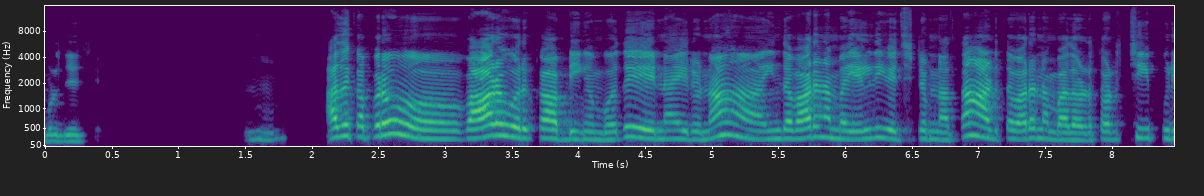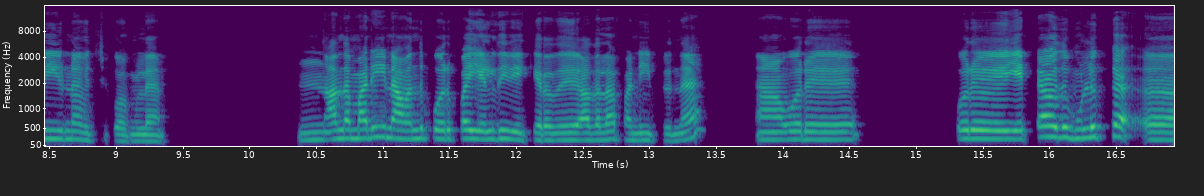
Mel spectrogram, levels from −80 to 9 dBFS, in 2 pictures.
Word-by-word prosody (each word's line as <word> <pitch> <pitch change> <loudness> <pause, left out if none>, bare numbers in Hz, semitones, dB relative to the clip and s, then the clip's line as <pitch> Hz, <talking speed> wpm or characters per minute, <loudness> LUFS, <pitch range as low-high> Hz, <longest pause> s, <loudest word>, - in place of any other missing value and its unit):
முடிஞ்சுச்சு. 160 -1 -9 1.2
ம் 185 0 -17 0.4
அதுக்கு 280 +1 +3
அப்புறம் 300 +6 +4 0.5
வாரம் 285 +5 +8
ஒருக்கா 240 -1 0
அப்டிங்கபோது 200 +3 -4 0.2
என்ன 215 0 -6
ஆயிரும்னா, 210 +4 -1 0.4
இந்த 225 +1 -3
வாரம் 260 +3 +4
நம்ப 230 -4 -1
எழுதி 235 +4 -2
வச்சுட்டோம்ன்னாதான் 220 +6 -1
அடுத்த 240 - -1
வாரம் 225 +2 +1
நம்ப 205 -3 -3
அதோட 185 -1 -2
தொடர்ச்சி 205 +4 -6 0.2
புரியுன்னு 220 -2 -3
வச்சுக்கோங்களேன். 165 -2 -7 1.1
ம். 195 +1 -8
அந்த 230 +2 0
மாரி 235 +3 +1
நான் 220 -1 +4
வந்து 225 +2 -5
பொறுப்பா 220 +1 -2
எழுதி 215 +2 -2
வைக்கிறது 185 -1 -3
அதெல்லாம் 195 +2 -4
பண்ணிட்டுருந்தேன். 180 - -5 0.7
ஒரு, 200 -1 -3 1.1
ஒரு 225 0 +2 0.3
8வது 265 +5 +1
முழுக்க 265 +4 -2 0.3
ஆ - - 0
215 Hz, 130 wpm, -20 LUFS, 195-245 Hz, 1.2 s, வாரம்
